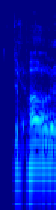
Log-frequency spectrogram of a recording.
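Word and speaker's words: Dipoto: Depoto.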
